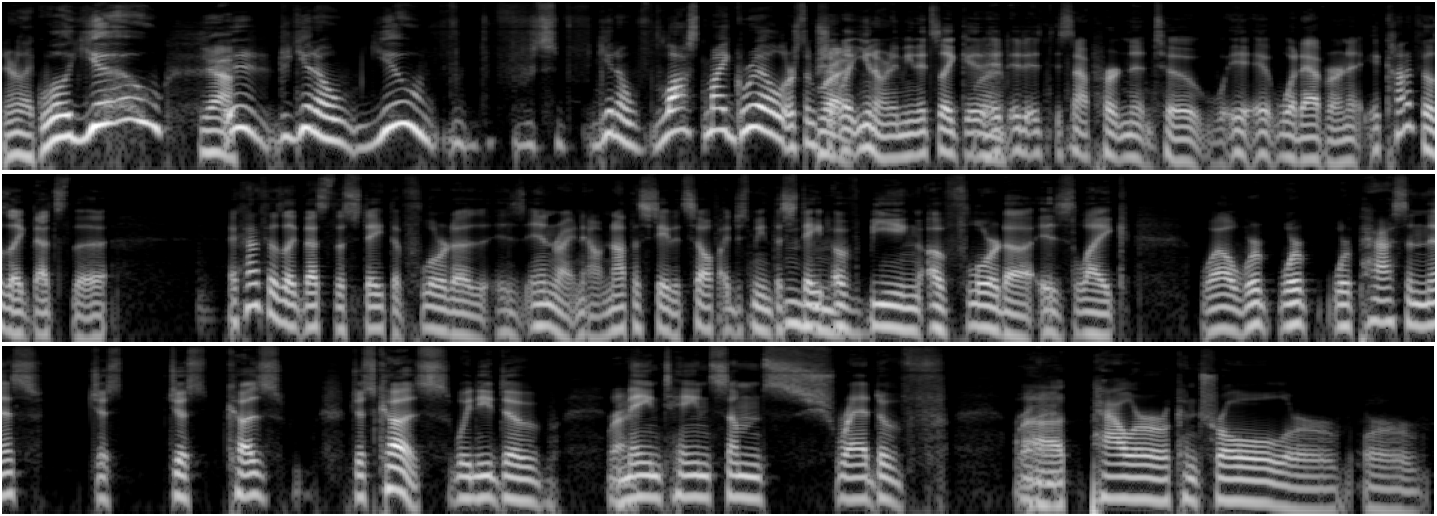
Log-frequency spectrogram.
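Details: Comedian who stutters, speaking in a podcast conversation; stuttering.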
